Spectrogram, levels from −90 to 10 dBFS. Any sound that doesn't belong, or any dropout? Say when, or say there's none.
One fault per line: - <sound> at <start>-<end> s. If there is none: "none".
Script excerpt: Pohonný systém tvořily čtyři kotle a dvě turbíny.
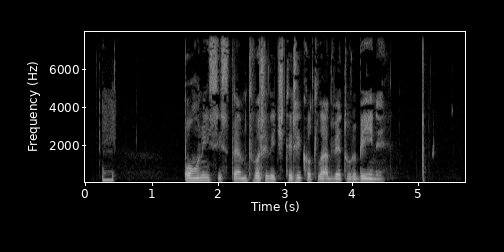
none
